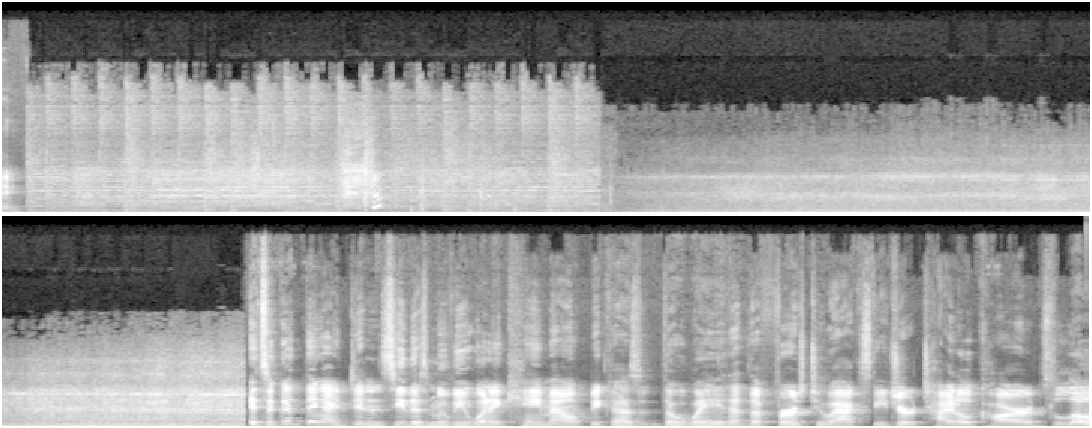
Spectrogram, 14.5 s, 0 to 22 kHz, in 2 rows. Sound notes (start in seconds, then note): 0.0 upbeat music; 4.6 plane droning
